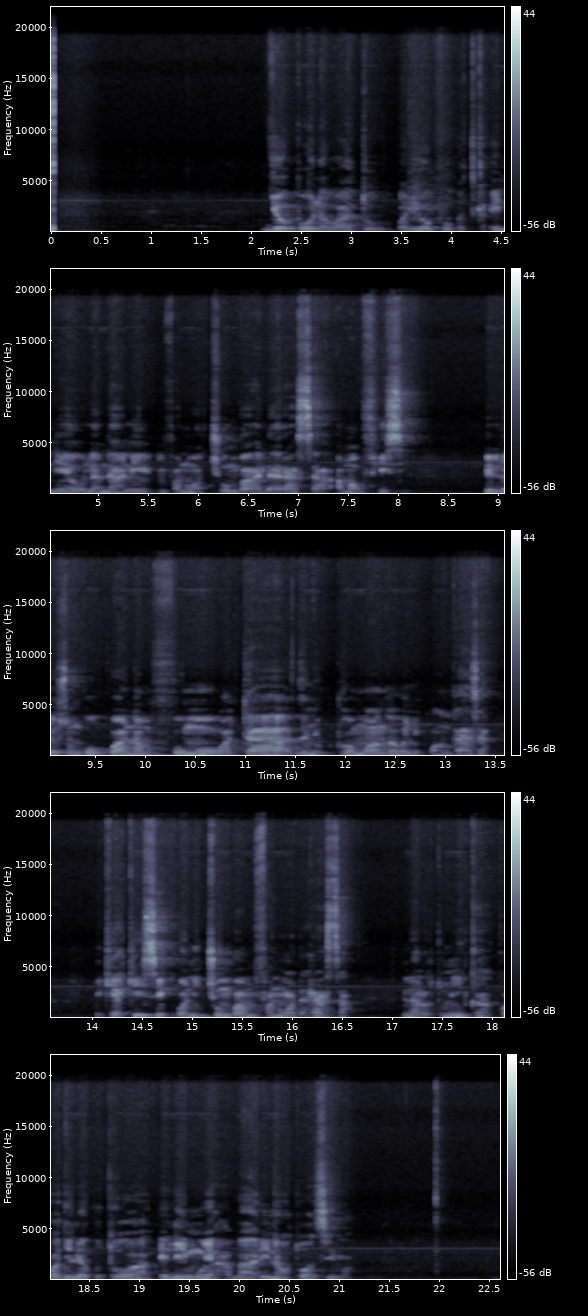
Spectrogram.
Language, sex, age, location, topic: Swahili, male, 25-35, Dar es Salaam, education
